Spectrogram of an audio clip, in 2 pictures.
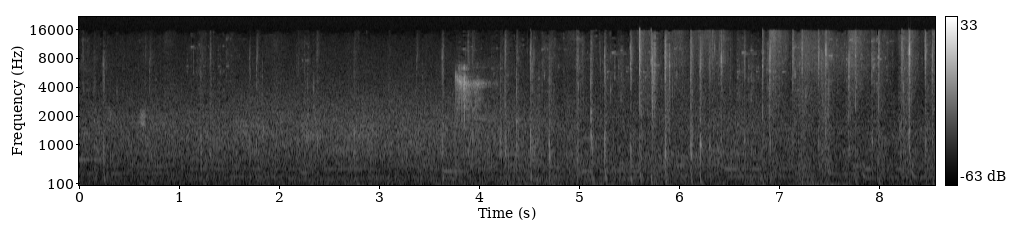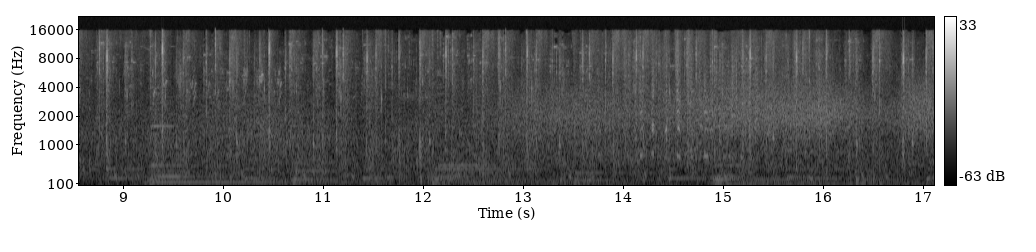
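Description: Horse hooves clip-clop steadily at a walking pace through the medieval countryside of Medieval Dynasty, a continuous rhythmic patter of hoofbeats with no voices over it.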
